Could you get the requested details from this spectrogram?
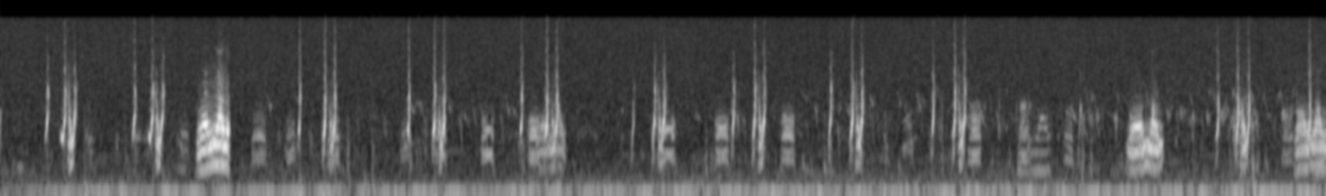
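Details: Common quail female call, played to lure quail for hunting: sharp, clipped notes repeated in short bursts, mixed with harsher, buzzy, rasping calls, over a steady low electrical hum.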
